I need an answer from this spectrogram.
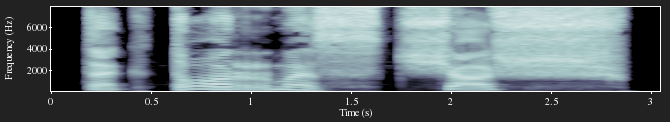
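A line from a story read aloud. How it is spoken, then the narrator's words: Spiteful hiss. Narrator (Russian): Подытожила злобным шипением фиалка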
